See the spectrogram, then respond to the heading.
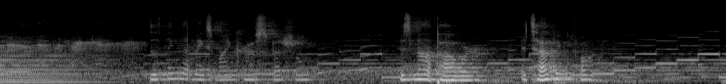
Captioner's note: echo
